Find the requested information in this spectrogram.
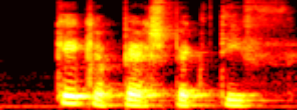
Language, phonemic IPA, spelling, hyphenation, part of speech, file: Dutch, /ˈkɪ.kər.pɛr.spɛkˈtif/, kikkerperspectief, kik‧ker‧per‧spec‧tief, noun, Nl-kikkerperspectief.ogg
- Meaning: frog's-eye view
